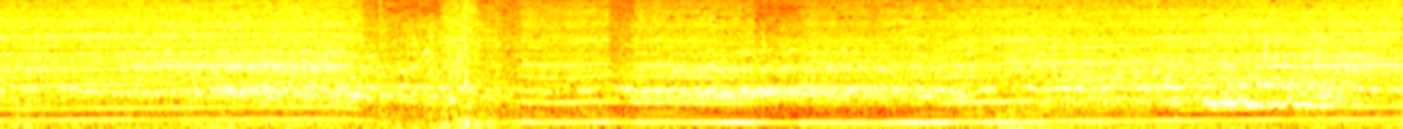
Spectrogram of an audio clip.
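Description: Racing car engine in the GT Sport video game, a Lamborghini or Viper on track, a steady droning whine that holds and shifts pitch with gear changes, loud and continuous with no talk.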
